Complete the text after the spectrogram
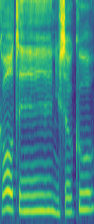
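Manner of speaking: put-on child accent, very high pitch, very slow. Imitating how another speaker's teasing line sounded: imitating a put-on child accent. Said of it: "This is what I heard".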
